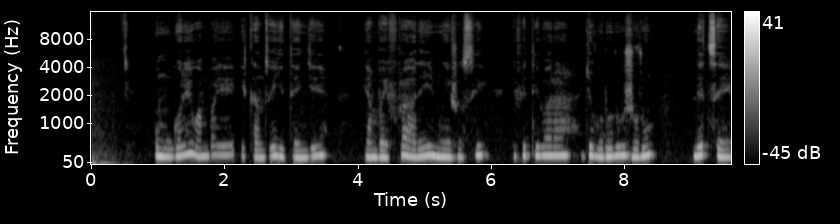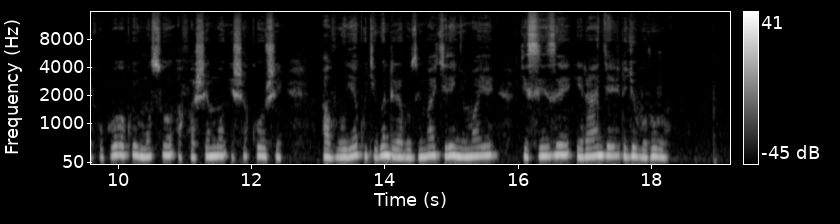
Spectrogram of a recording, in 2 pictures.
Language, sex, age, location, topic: Kinyarwanda, male, 50+, Nyagatare, health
